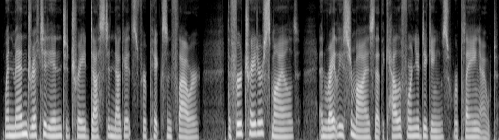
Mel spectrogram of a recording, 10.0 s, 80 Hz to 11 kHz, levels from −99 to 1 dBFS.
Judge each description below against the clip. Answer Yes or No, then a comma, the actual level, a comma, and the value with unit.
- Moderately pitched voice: Yes, medium, 180 Hz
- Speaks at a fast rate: No, average, 160 wpm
